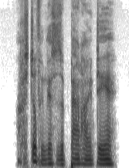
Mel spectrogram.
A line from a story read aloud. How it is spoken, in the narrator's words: he muttered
